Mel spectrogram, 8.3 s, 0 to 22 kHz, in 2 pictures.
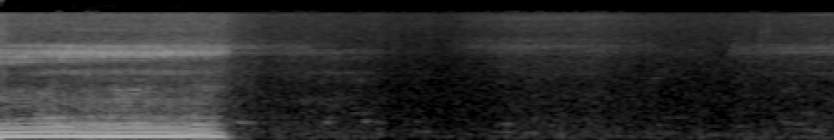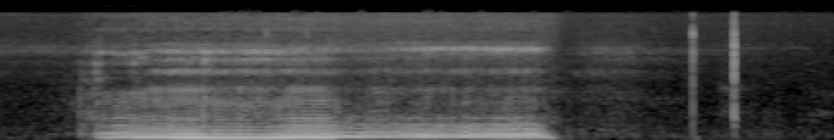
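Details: Pit bull dog snoring at 5:25 am after a rough day: two loud, low, rattling snores on the in-breath with a quiet pause between them.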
